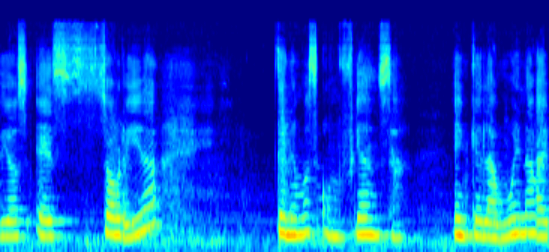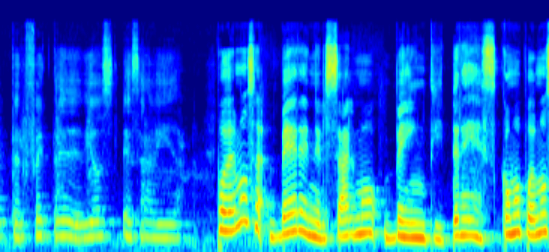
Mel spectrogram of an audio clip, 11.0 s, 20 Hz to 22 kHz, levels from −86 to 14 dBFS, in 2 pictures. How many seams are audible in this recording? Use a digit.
5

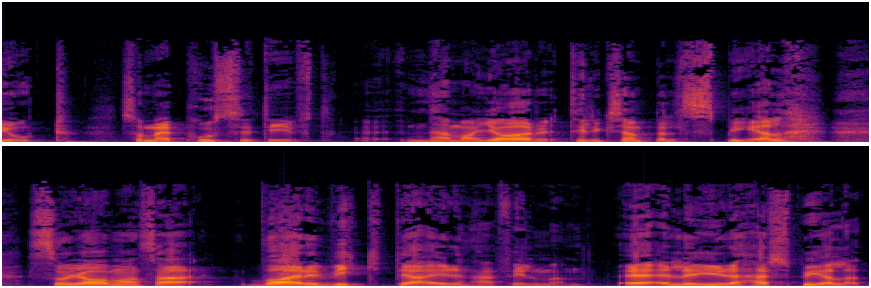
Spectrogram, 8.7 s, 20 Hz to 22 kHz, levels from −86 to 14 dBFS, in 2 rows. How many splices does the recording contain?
0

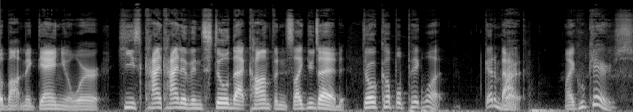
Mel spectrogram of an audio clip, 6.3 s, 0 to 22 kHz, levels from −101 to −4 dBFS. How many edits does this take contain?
5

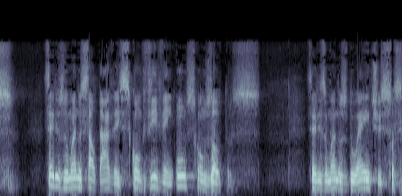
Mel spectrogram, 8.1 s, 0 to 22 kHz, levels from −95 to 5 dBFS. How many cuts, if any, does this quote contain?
0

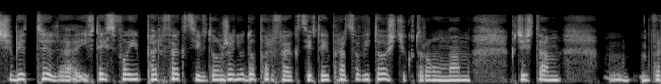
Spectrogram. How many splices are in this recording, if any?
0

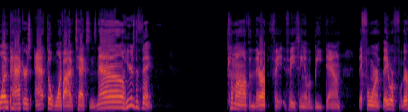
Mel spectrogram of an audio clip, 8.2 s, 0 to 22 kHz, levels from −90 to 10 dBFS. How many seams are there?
4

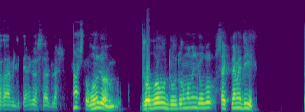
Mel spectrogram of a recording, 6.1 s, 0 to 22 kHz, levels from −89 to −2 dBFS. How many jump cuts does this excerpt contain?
0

